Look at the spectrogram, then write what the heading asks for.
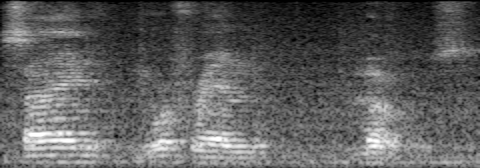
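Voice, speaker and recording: Distant, echoey rebel gang member. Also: male voice, mid-range voice, flat delivery, extremely slow. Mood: solemn reading. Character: hot-headed male rebel gang member, itching to attack. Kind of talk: theatrical stage acting. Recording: distant, echoey theater videotape with noise.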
